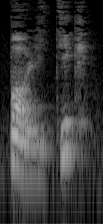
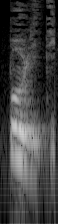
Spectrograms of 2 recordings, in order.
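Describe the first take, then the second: First: The o vowel is open. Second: The o vowel is closed. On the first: The speaker calls it right. "à cause de l'absence de l'accent circonflexe, nous dirons politique" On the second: The speaker calls it wrong. "et non politique"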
